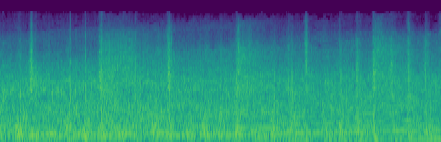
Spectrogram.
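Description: Hissing static with scattered crackles and clicks, as from a detuned TV or worn tape. Music fades in underneath from about a second and a half in.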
